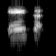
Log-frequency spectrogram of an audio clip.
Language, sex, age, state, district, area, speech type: Sanskrit, female, 60+, Karnataka, Mysore, urban, conversation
